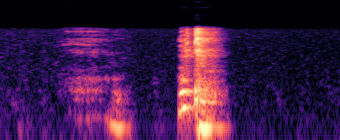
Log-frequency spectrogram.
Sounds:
Sneeze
